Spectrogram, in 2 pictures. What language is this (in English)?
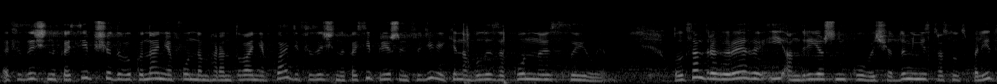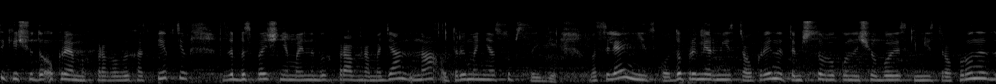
Ukrainian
